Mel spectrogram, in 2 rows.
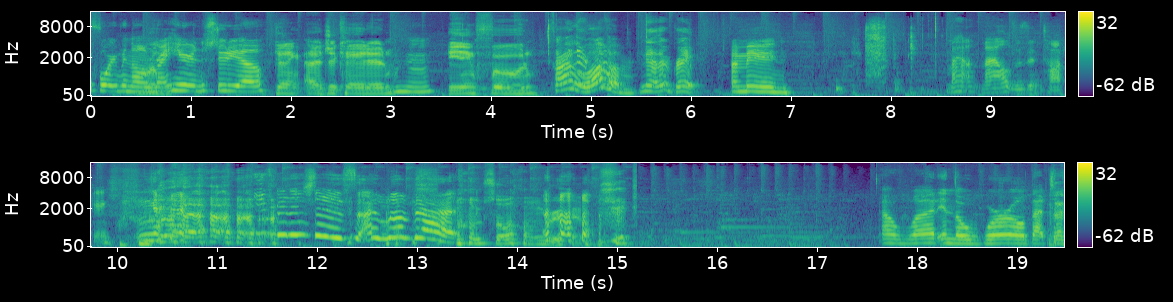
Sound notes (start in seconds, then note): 10.0 both laugh; 14.9 laughs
